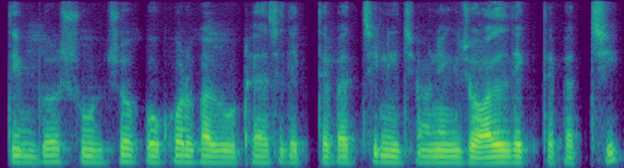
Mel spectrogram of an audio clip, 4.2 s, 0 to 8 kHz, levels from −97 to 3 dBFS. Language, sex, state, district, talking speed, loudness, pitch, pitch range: Bengali, male, Odisha, Nuapada, 175 wpm, -21 LUFS, 110 Hz, 105-115 Hz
